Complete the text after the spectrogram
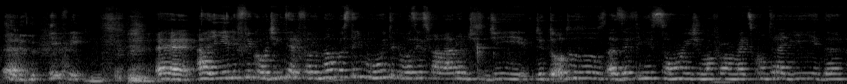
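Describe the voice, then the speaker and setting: A woman's voice: high voice, fairly even intonation, brisk, a little mellow. A woman with a Brazilian accent telling a casual anecdote in a group chat. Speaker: theatre troupe member. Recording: very echoey room, distant mic, faint noise.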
